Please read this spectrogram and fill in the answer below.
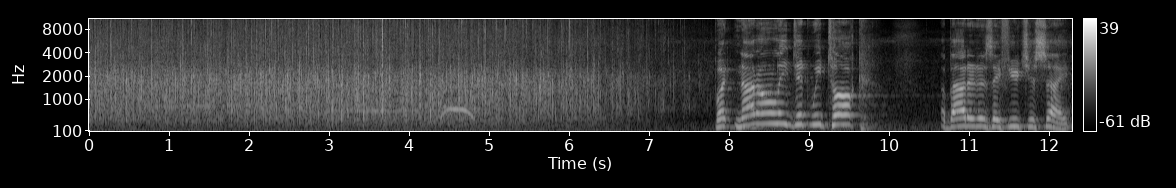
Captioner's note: applause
